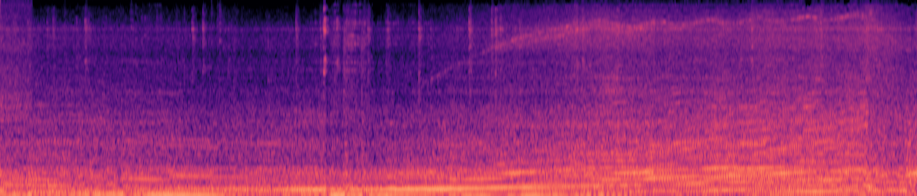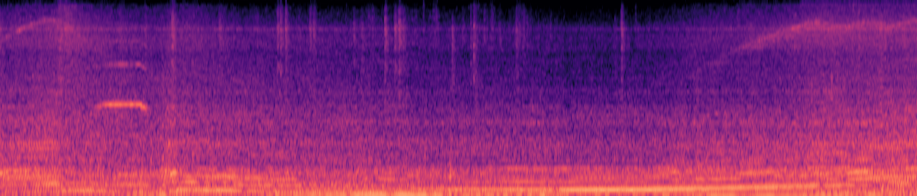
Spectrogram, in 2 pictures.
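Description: A turbocharged race car on track at Hampton Downs accelerates hard, engine note climbing and dropping through gear changes with whistling turbo sounds above, loud and continuous.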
